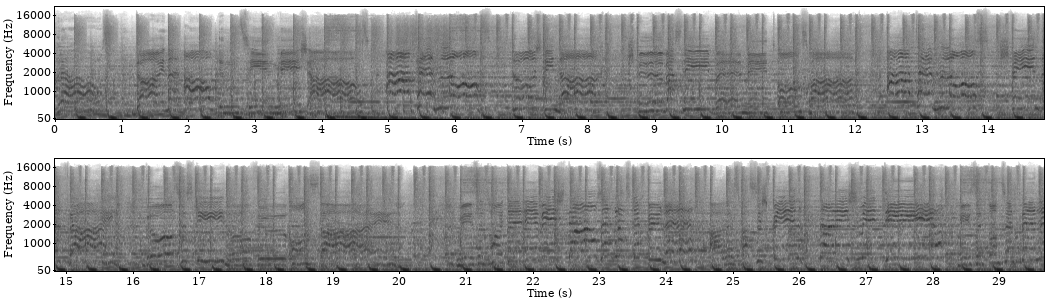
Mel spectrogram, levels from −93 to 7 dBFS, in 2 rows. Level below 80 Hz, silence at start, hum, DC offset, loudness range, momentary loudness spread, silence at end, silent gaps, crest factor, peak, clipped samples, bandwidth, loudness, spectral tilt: -18 dBFS; 0 s; none; under 0.1%; 2 LU; 3 LU; 0 s; none; 12 dB; -2 dBFS; under 0.1%; 17.5 kHz; -15 LUFS; -3.5 dB/octave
